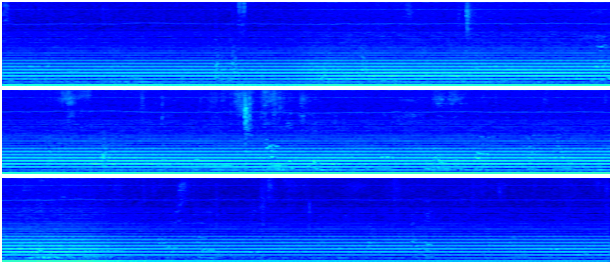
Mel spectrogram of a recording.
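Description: An organ holds a soft, steady chord in a large echoing hall.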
